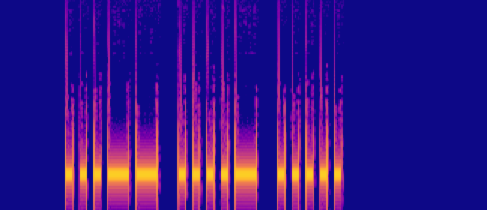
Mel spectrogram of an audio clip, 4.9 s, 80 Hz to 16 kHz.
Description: Morse code, heard as a keyed tone, about 17 wpm, 700 Hz. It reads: 345
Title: Common Cut Numbers - 3-Digit 17wpm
